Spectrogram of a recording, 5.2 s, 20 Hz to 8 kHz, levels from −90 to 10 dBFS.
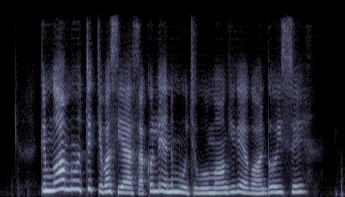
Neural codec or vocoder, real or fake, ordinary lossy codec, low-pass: codec, 16 kHz, 0.7 kbps, FocalCodec; fake; AAC, 48 kbps; 7.2 kHz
